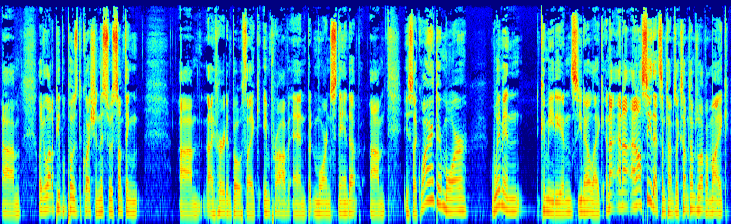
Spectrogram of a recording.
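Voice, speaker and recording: Halting male podcast host, dry sound. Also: mid-range voice, expressive, no room sound. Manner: halting, lots of "like" and "um" fillers. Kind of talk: casual podcast chat.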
